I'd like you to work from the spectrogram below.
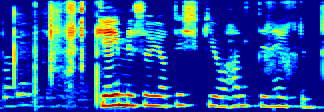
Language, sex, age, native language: Icelandic, female, 13, Icelandic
